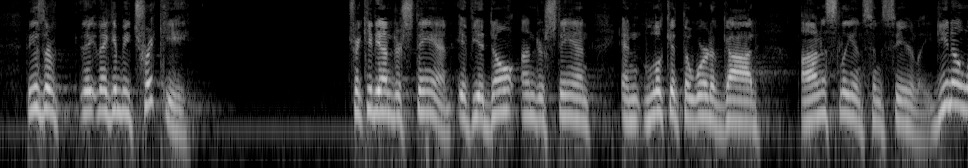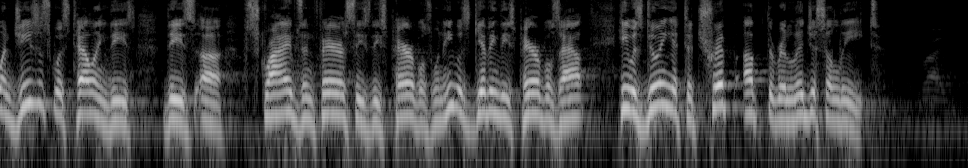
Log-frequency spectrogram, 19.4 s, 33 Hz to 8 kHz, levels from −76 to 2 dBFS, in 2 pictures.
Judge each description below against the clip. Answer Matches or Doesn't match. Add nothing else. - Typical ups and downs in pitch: Doesn't match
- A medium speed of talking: Matches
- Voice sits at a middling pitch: Matches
